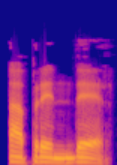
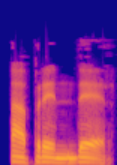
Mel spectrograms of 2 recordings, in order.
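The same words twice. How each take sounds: The two takes are said the same way.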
